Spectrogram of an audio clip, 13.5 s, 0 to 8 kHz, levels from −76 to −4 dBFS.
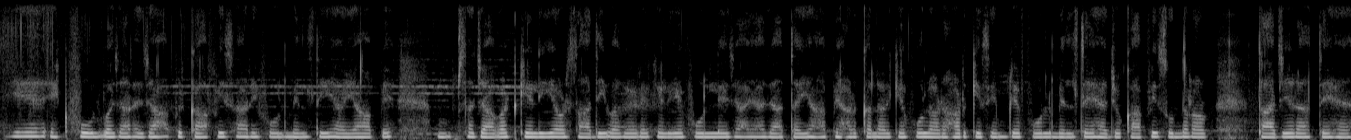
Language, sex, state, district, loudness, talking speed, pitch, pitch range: Hindi, female, Bihar, Lakhisarai, -29 LUFS, 215 wpm, 205 Hz, 205-215 Hz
